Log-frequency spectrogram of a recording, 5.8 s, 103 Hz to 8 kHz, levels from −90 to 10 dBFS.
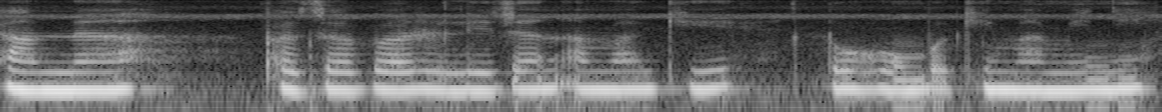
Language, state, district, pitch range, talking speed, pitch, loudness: Manipuri, Manipur, Imphal West, 245-255 Hz, 60 wpm, 250 Hz, -13 LUFS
